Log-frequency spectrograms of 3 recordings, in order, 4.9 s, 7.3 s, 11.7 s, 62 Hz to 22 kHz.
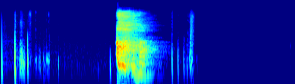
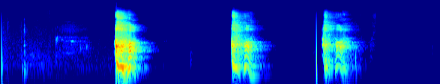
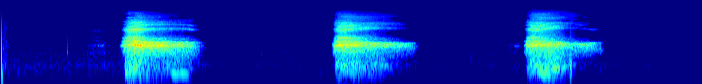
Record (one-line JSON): {"cough_length": "4.9 s", "cough_amplitude": 31075, "cough_signal_mean_std_ratio": 0.22, "three_cough_length": "7.3 s", "three_cough_amplitude": 32471, "three_cough_signal_mean_std_ratio": 0.22, "exhalation_length": "11.7 s", "exhalation_amplitude": 10663, "exhalation_signal_mean_std_ratio": 0.38, "survey_phase": "beta (2021-08-13 to 2022-03-07)", "age": "65+", "gender": "Male", "wearing_mask": "No", "symptom_none": true, "smoker_status": "Never smoked", "respiratory_condition_asthma": false, "respiratory_condition_other": false, "recruitment_source": "REACT", "submission_delay": "3 days", "covid_test_result": "Negative", "covid_test_method": "RT-qPCR", "influenza_a_test_result": "Negative", "influenza_b_test_result": "Negative"}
